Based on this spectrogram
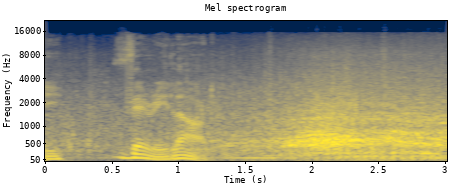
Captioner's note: trumpeting; animals calling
